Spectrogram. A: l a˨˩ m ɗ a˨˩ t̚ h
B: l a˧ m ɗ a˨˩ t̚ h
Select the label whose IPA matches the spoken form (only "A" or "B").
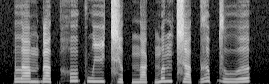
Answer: A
